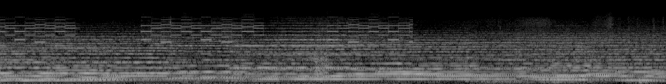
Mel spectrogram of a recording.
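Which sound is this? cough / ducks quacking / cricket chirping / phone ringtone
phone ringtone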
